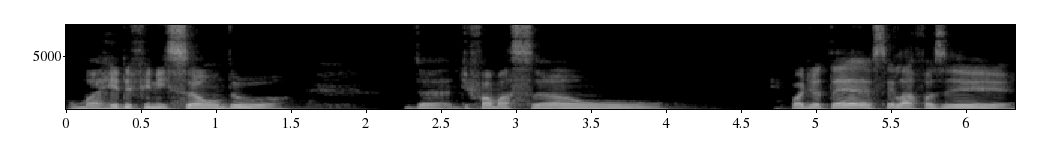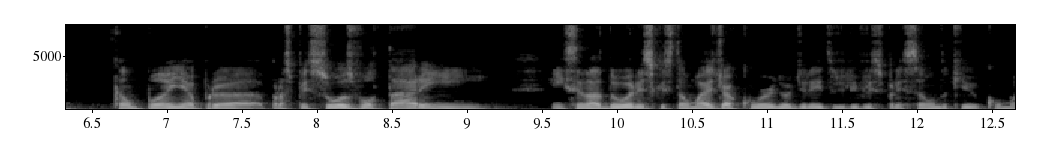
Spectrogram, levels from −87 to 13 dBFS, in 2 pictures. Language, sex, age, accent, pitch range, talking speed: Portuguese, male, 20-39, Brazilian, 120-150 Hz, 140 wpm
